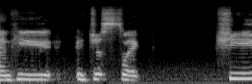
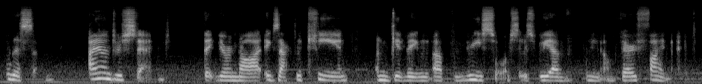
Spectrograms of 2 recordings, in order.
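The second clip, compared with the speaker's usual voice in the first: soothing reassurance; 3 semitones lower, 4 dB quieter than usual. Acted. Prince soothing the frightened boy, soft and calm. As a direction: gently talk the scared kid down. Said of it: "he's just like".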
